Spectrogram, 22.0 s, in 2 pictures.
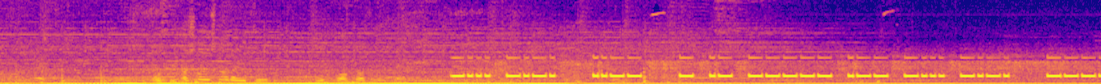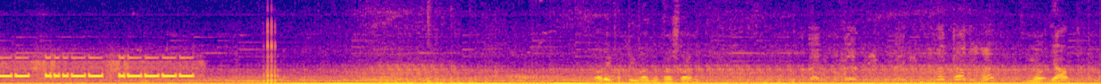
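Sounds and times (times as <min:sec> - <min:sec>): low engine rumble: 0:00.0 - 0:22.0
electronic beeping: 0:04.5 - 0:14.0.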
